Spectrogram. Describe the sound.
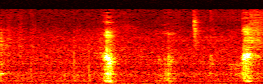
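A person imitates a pig, making two short snorting oinks about two seconds apart with a fainter one between them, against a quiet background.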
